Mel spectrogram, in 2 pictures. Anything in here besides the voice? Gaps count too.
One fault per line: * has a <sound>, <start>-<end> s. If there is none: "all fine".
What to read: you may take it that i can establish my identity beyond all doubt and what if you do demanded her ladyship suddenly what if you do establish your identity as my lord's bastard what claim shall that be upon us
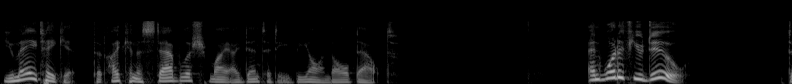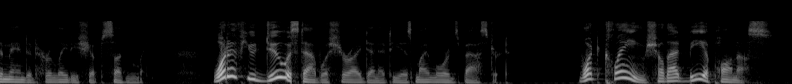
all fine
